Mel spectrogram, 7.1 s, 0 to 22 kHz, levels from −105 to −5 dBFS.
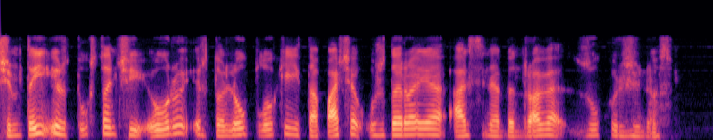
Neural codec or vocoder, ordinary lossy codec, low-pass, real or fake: vocoder, 22.05 kHz, 80 mel bands, HiFi-GAN; Opus, 64 kbps; 7.2 kHz; fake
